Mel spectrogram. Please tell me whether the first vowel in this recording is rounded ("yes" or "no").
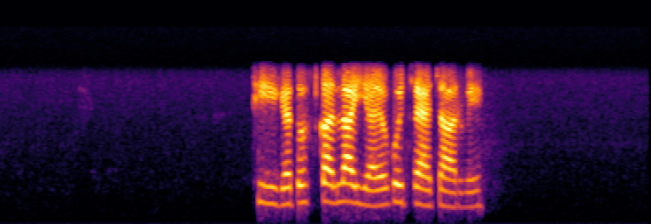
no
